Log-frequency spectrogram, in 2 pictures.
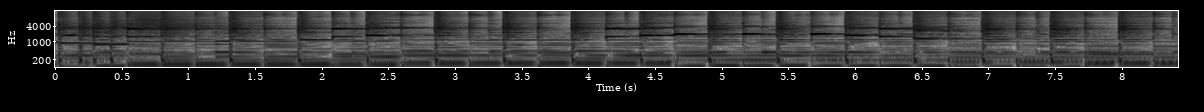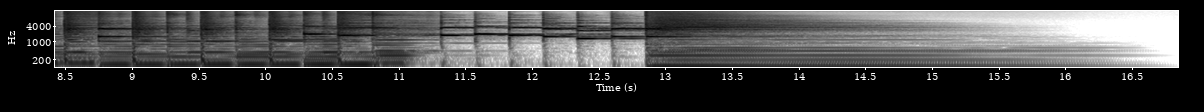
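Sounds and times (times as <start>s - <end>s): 
upbeat positive good morning music: 0.0s - 15.6s.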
